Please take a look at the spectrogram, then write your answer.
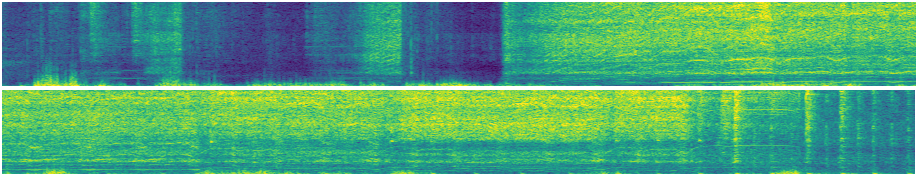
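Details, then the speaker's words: Stuart generator engine, no control boxes, fuel system or cooling water rigged, nearly fires on cranking with uneven turning-over and sputtering pops but won't start; petrol running from exhaust, owner suspects flooded carb still full of petrol. "Do you know I We were so close. I think carp are still full of petrol, so we aren't going to get no more in there."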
